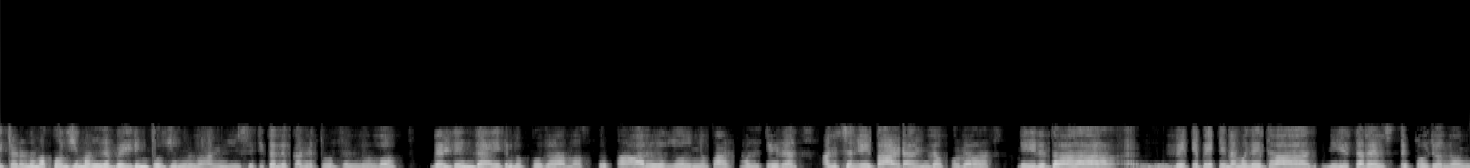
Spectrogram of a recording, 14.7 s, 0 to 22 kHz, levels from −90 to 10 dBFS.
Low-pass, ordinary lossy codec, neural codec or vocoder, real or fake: 5.4 kHz; AAC, 24 kbps; codec, 16 kHz in and 24 kHz out, 0.6 kbps, FireRedTTS-2 codec; fake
